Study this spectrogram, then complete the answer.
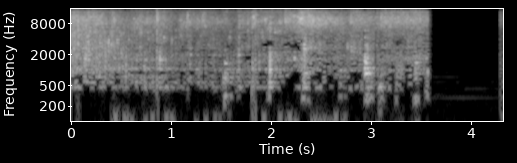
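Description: Sliced big onions frying in a pan, a loud, bright, hissing sizzle close by with small crackles, continuing steadily and then cutting off abruptly into silence.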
